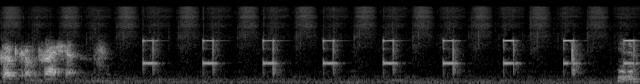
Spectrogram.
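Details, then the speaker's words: Zoll AED demonstration: brief voice prompt to start CPR and push harder, then steady two-tone beeps at about 100 a minute pacing chest compressions; AED CPR metronome prompts. "and then it prompts me to start CPR which is very important push harder and I don't do good enough compression get prompt you for some good"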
